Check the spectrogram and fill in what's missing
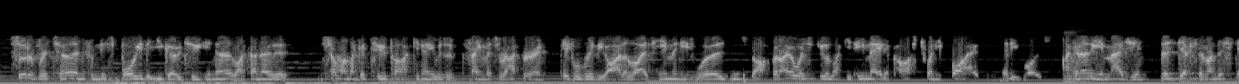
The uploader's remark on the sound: Over-The-Phone Interview. All our podcast episodes are pre-recorded at an independent studio in Sydney, Australia.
